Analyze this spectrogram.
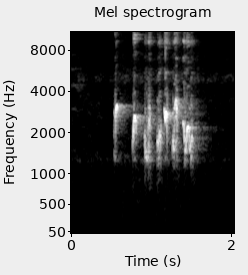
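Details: A single lively phrase from a red-whiskered bulbul decoy whose song is used to teach young birds and attract wild ones: a short whistled start followed by quick rolling, chortling notes, about one second long, in silence.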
